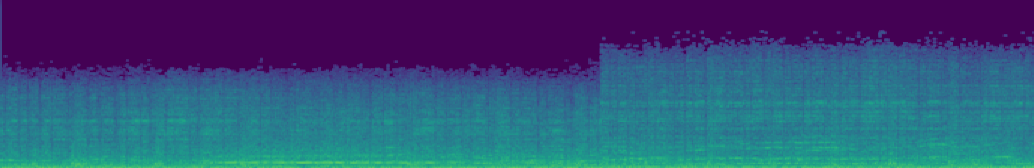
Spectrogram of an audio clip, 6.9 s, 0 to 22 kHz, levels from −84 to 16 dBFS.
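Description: From 4.00 s to the end there's a section at the wrong speed, running 1.37 times too fast, sounding hurried and about five semitones sharp, likely from a mismatched clock.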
